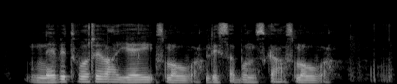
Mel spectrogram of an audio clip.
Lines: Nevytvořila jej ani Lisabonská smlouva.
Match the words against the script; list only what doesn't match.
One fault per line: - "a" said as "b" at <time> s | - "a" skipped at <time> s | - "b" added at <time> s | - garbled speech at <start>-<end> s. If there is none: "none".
- "ani" said as "smlouva" at 1.6 s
